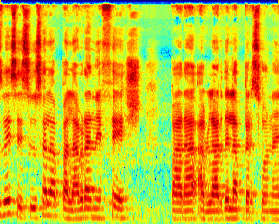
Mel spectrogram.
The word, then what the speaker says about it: nefesh: con toda su alma en hebreo la palabra alma se pronuncia nefes y literalmente significa garganta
